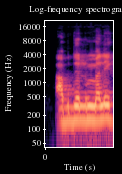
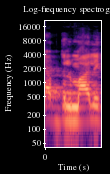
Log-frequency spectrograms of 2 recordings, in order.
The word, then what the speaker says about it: عبد الملک: ساتھ بھی صحابہ تھے۔ عبد الملک بن مروان کو کہہ رہے ہیں عبد المالک بن مروان، تو ان کے تلفظ کی تو یہ حالت ہے۔ اچھا، یہ دوسرا جھوٹ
